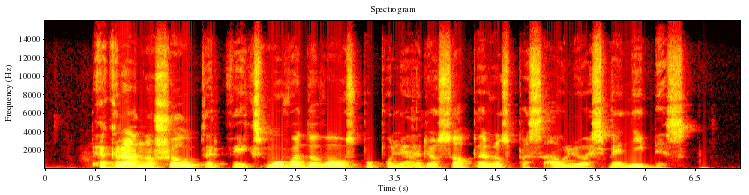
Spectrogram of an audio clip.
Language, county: Lithuanian, Kaunas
